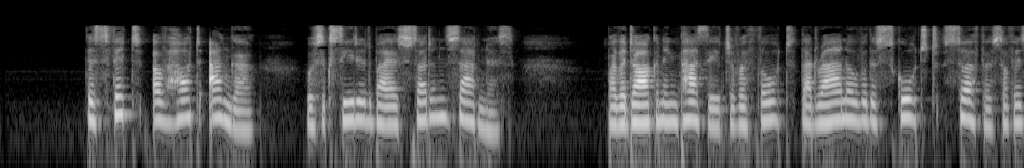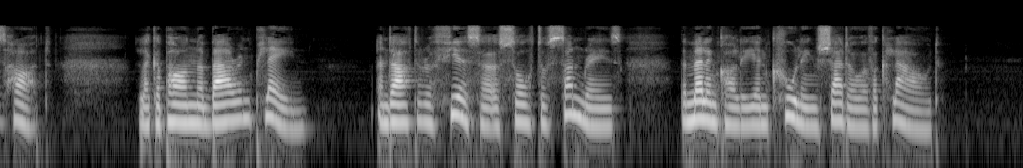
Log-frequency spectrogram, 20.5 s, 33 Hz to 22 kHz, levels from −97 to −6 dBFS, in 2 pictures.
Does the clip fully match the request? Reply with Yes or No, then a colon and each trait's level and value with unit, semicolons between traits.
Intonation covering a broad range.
No: average, 3.3 semitones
